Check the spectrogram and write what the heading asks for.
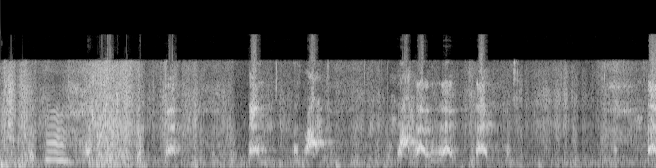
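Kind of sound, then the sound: animal, puppy barking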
